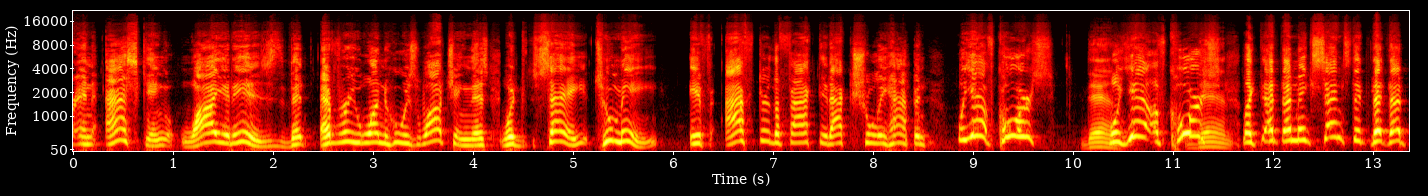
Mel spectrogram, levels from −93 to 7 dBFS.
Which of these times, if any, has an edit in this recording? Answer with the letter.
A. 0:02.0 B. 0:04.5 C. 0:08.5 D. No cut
B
